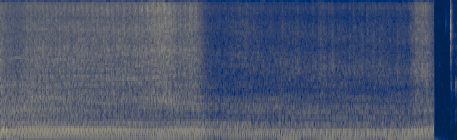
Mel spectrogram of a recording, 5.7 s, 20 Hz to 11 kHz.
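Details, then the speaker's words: 1963 Chevy C10 after wheel bearing fix, driving then idling: engine pulls smoothly and settles to even idle with no knocking or clunking; earlier knocking noise traced to a wheel bearing. "So, as you can see, we drove around a little bit. The knocking noise is gone."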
